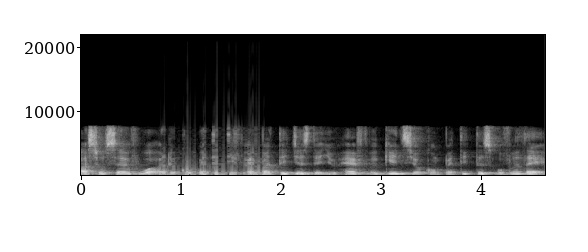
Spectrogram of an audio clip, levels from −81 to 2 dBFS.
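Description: A speech clip with one fault. From 0.80 s to 1.85 s the voice turns into a rigid, metallic buzz, the robotic sound of repeated short buffers. The buzz sits at a fixed 200 Hz while the speech still loosely tracks the words. The likely cause is audio arriving too seldom, so the playback fills the gaps by looping the last few milliseconds. A 200 Hz buzz fits a loop about 5 ms long. Most of that stretch, roughly 70 percent, is repeated material rather than real audio.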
